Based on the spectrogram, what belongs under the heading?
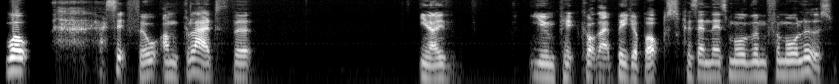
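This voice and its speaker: Slow, relaxed man chatting. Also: fairly high pitch, muffled recording. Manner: relaxed, chatty, reads and answers viewer comments. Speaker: livestream host making fishing lures. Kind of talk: casual live-stream chat while crafting.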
